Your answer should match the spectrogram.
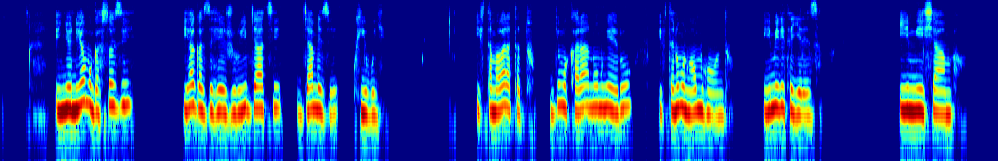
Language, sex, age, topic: Kinyarwanda, female, 18-24, agriculture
